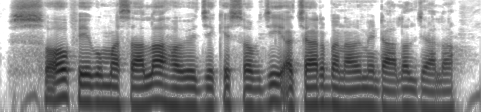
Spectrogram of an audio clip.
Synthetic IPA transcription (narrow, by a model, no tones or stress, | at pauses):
sɔ̰ːpʰeːɡoməsaːlaɦəwed͡ʒekesəbd͡ʒia̰ːt͡ʃaːɾbənaːwemẽɖaːləld͡ʒaːlaː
